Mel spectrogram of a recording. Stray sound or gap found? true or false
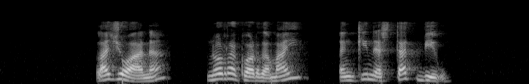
false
